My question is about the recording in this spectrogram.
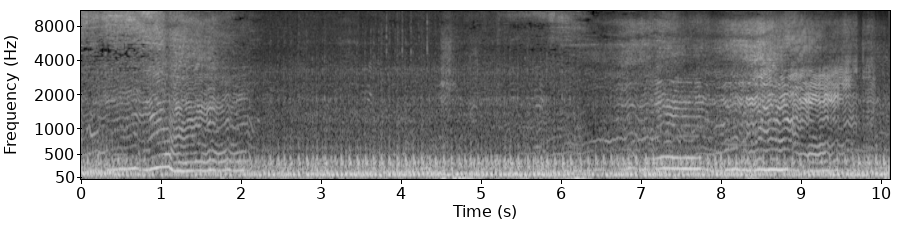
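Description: Motocross dirt bike engine running close to the microphone with a fast, steady chatter, its note rising and falling about a second in and again from about seven seconds.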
